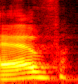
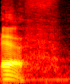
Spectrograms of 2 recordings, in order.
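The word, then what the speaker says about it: ευ: So when we come to this, we're either going to pronounce it av or off, and then this one is going to be ev or f, all right?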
